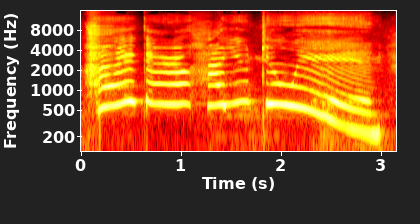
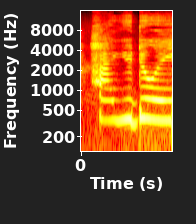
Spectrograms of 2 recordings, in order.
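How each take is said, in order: First: Much higher and slower, sing-song; high, slow greeting. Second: Said in the usual way. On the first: Pretend. Greeting audience in character.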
